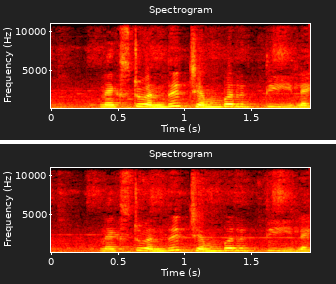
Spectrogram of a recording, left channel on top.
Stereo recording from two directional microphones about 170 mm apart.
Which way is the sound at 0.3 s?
45° left (ahead or behind).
